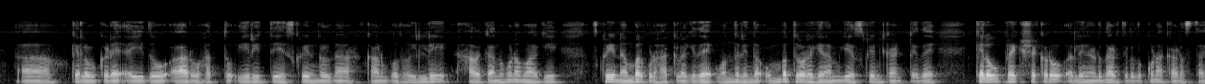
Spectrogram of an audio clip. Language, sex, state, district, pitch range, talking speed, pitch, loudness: Kannada, male, Karnataka, Mysore, 90-100 Hz, 150 wpm, 95 Hz, -21 LUFS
